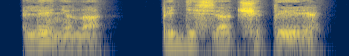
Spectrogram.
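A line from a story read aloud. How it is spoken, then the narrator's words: Hoarse, strained. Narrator (Russian): Гуров хрипло выдавил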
